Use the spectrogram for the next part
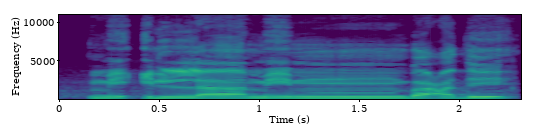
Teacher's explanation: نون کے اوپر میم لکھی ہوئی ہے تو میم پڑھنی ہے، من بعد غنہ بھی ہوگا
